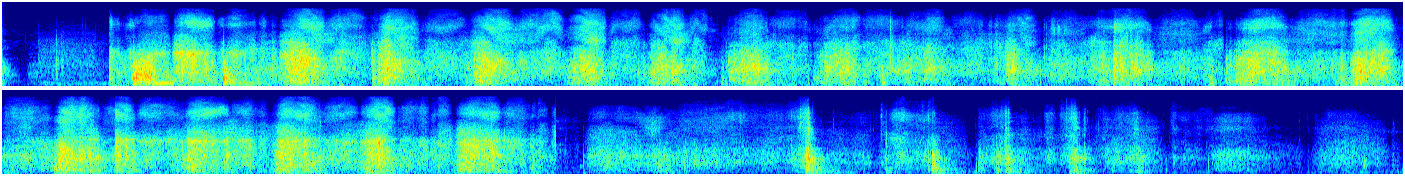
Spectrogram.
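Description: A long-handled broom sweeping debris off a corrugated iron roof: a steady run of scraping strokes, about one and a half a second. After about twenty seconds the sweeping stops, and a few scattered scrapes and knocks follow.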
